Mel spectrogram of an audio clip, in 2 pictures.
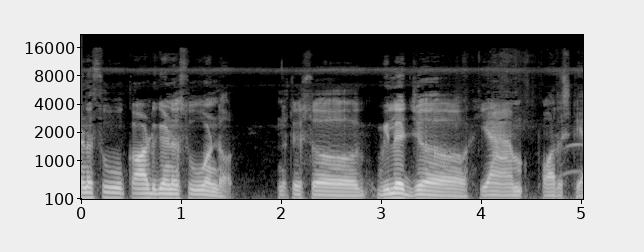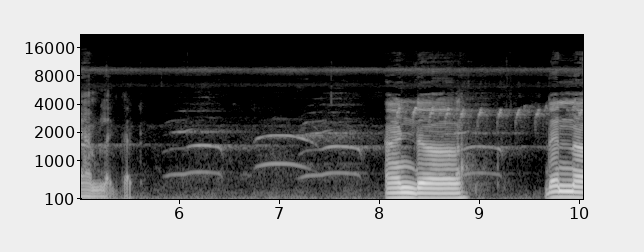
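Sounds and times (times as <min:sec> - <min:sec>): faint animal calls: 0:04.6 - 0:10.0.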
